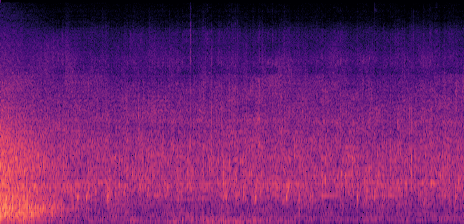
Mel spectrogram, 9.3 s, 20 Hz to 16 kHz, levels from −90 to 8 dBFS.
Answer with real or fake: fake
